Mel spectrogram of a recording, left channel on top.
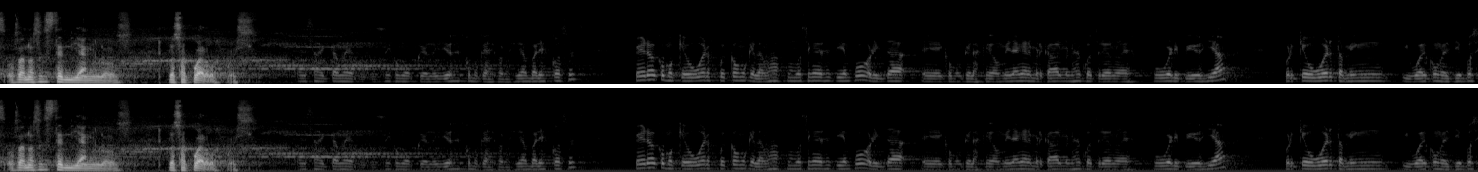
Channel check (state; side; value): noise; right; hum, 27 dB below the sound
